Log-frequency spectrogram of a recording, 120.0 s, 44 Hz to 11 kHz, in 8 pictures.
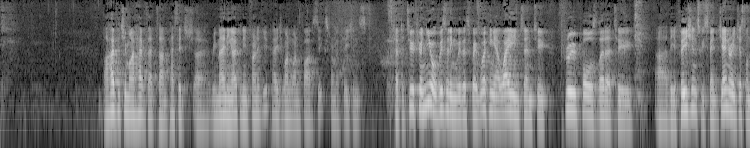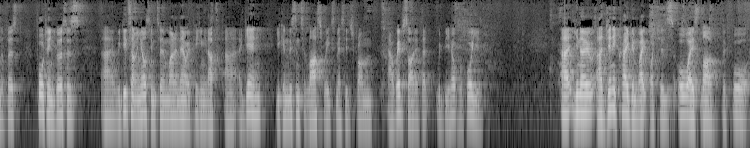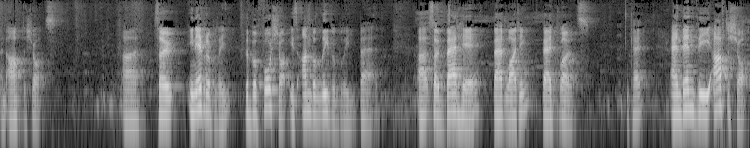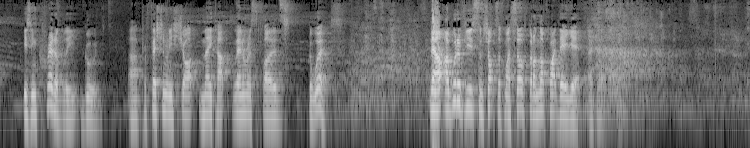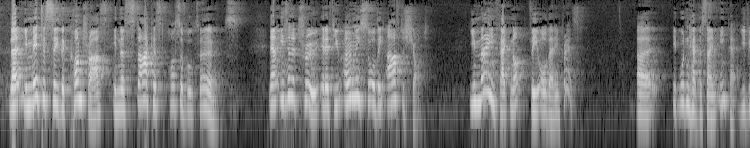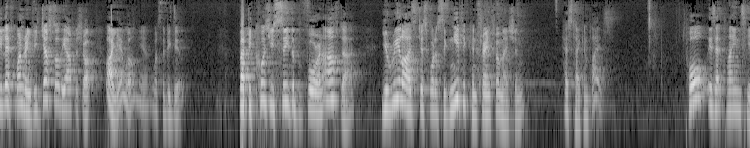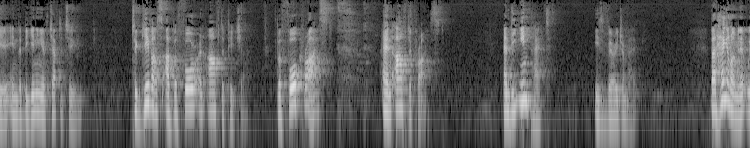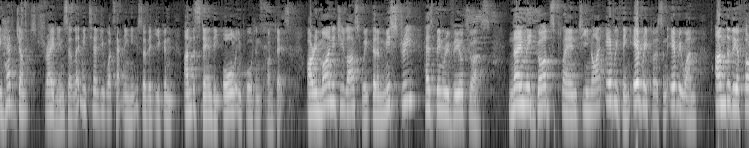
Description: The second sermon in our new series “Living (the) Gospel” from Paul’s letter to the Ephesians. Today’s passage: Ephesians 2:1-10. Audio recorded at our Tewantin service.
